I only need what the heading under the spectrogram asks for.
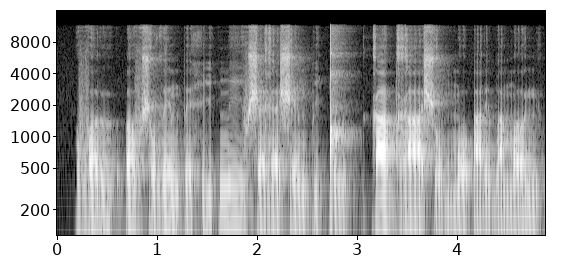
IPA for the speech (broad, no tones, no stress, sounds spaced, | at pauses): v ʌ ɾ ɯ | ʔ ʌ v ʃ o ð e m p e h i | m i v ʃ ɛ ɣ ɛ ʃ e m p i ǃ ɯ | k a b ɣ a ʃ o b m o ʔ a ɾ e b a m ʌ nʲ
